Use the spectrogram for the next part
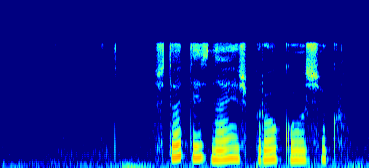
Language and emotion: Russian, neutral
